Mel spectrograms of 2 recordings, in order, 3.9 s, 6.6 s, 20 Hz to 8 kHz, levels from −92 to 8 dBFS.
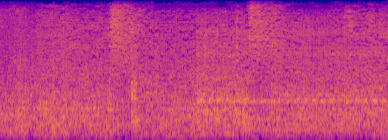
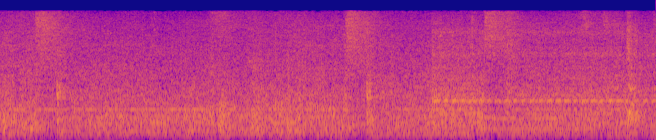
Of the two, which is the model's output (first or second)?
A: first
